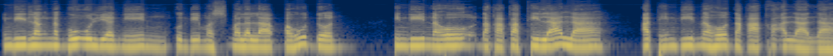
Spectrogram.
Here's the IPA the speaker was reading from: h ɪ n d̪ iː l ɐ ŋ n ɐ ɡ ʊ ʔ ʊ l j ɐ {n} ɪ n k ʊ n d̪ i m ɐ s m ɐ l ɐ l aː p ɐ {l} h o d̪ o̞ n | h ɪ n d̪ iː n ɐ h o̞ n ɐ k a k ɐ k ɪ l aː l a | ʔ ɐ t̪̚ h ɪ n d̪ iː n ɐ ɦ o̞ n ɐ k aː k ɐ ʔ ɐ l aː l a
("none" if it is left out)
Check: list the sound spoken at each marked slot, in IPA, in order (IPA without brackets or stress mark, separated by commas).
n, none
